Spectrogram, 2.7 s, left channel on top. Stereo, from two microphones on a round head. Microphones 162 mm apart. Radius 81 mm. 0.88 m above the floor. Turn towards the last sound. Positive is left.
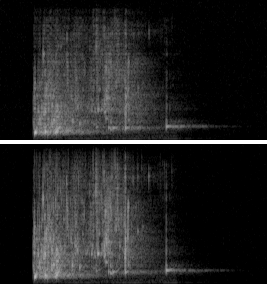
turn(degrees=-50)  # may be behind; listen again after turning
